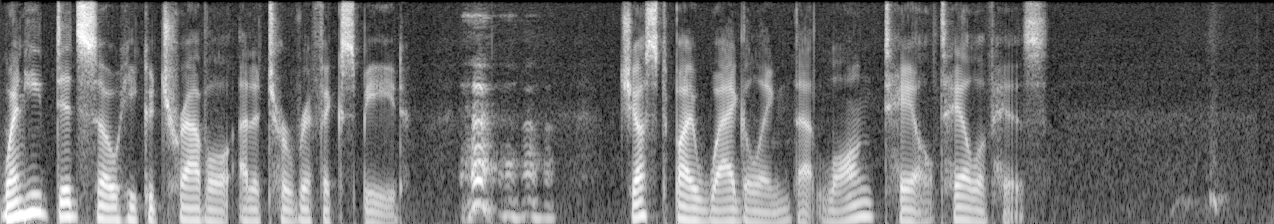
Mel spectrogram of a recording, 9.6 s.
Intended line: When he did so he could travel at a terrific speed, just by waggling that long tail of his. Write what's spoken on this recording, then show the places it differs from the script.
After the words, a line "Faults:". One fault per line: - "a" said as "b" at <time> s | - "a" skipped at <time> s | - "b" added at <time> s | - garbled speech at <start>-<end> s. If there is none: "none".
When he did so he could travel at a terrific speed, just by waggling that long tail tail of his.
Faults:
- "tail" added at 7.0 s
